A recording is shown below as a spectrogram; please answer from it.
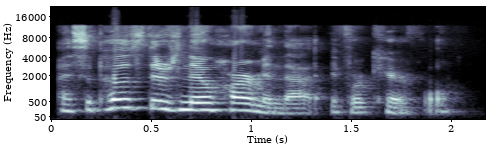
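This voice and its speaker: A woman's voice: on the high side, sing-song, fast talker, mellow. A woman author reading a scene of fiction aloud, with narration and dialogue. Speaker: author reading from own book. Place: indoors, on a video call.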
